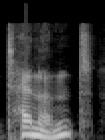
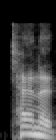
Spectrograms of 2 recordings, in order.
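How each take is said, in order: First: It ends as ten-ant, with an n sound. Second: It ends plainly as ten-et, no n sound. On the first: The speaker calls it wrong. "I'm tired of hearing people say tenant instead of tenet" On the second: The speaker calls it right. "I'm going to say t- tenet here"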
